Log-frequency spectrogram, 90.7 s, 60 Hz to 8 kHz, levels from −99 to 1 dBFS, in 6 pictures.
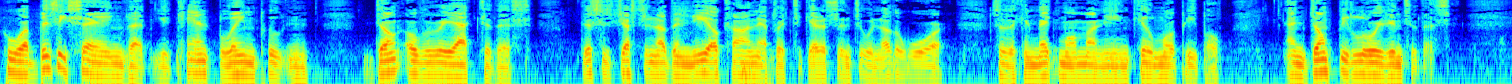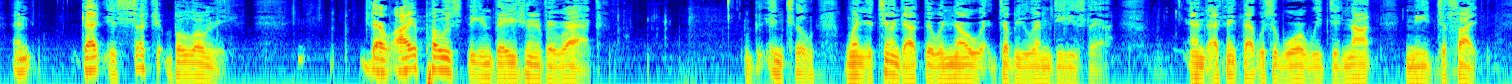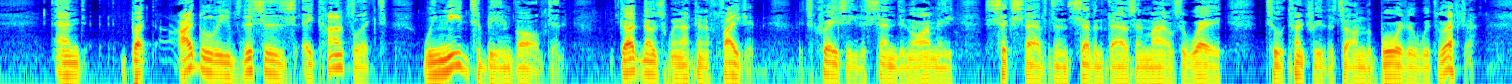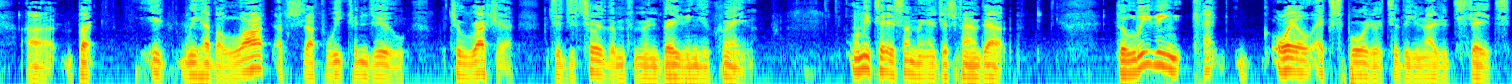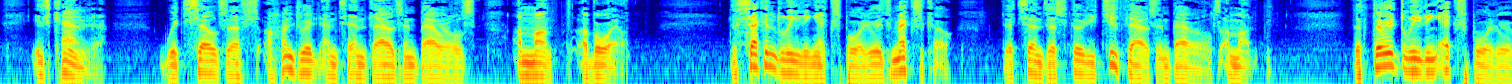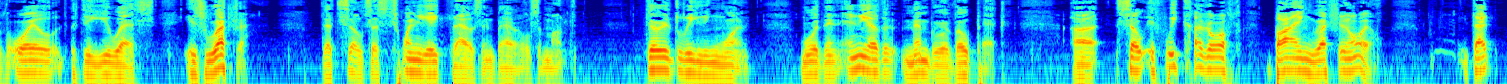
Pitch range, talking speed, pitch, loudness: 90-115 Hz, 145 wpm, 100 Hz, -26 LUFS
